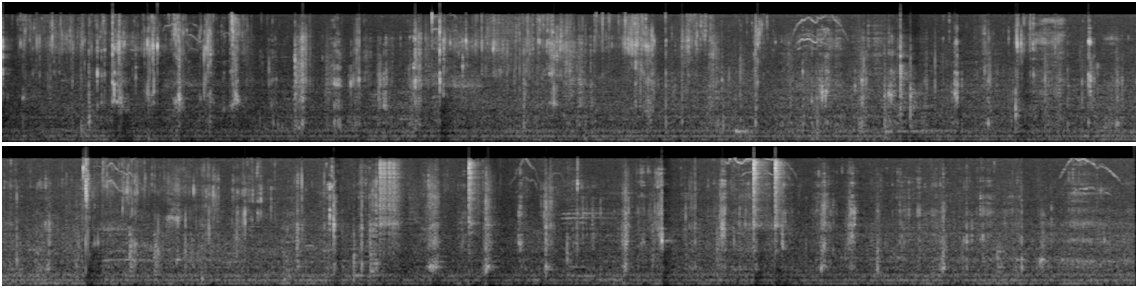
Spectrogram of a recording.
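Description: Close-up crunching and chewing of crispy Korean fried chicken with a soy garlic glaze, and of kimchi rice: many sharp crackly crunches in quick succession throughout, over a steady low hum.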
